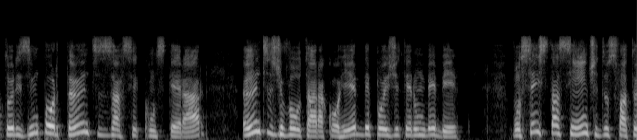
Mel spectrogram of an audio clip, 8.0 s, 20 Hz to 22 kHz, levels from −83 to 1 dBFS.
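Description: Speech over AMR-WB HD Voice, with the light codec texture you'd expect at what sounds like the 12.65 kbit/s mode, hit by AMR bit errors in three bursts: 0.42 to 0.55 s, 3.43 to 3.56 s (between "a se considerar antes" and "voltar a correr depois"), and 6.30 to 6.58 s right after "de ter um bebê". Pitch and level hold, but the voice goes scratchy and gargly because flipped low-priority bits, a few percent of them, scatter the excitation pulses and skew the fine pitch, gain and spectral parameters.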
